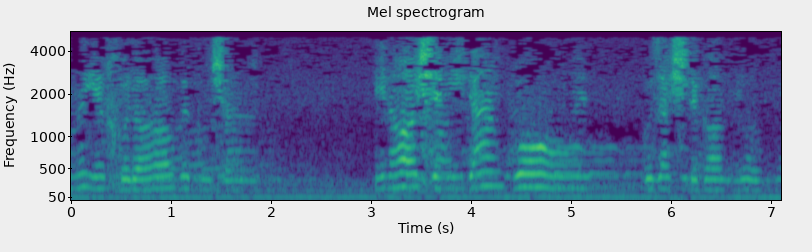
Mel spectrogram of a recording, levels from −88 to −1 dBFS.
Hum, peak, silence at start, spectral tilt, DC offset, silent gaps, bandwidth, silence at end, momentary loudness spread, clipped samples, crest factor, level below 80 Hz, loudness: none; -10 dBFS; 0 s; -4 dB/octave; under 0.1%; none; 5.4 kHz; 0 s; 25 LU; under 0.1%; 22 dB; -52 dBFS; -29 LUFS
